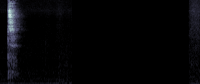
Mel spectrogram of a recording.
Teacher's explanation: you push air out as your tongue pushes then Falls away your voice is turned off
